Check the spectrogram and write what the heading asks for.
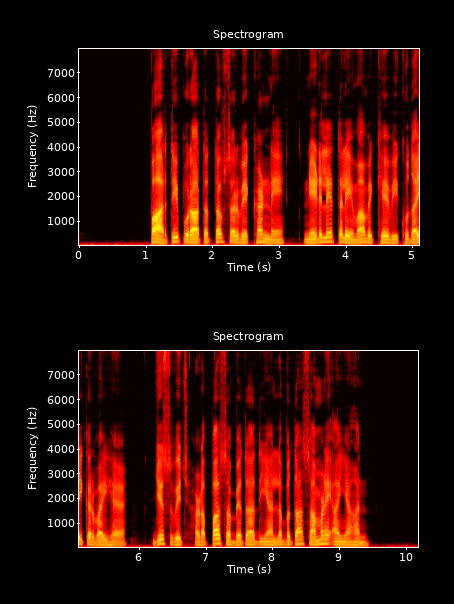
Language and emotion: Punjabi, neutral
